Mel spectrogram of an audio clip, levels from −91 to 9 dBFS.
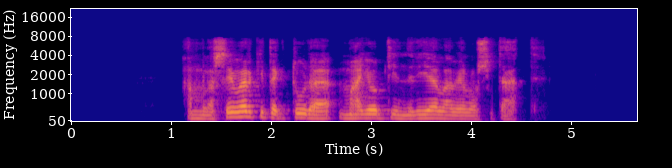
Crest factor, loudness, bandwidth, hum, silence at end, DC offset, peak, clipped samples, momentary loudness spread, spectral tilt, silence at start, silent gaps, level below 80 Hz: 22 dB; -24 LUFS; 8 kHz; none; 1.2 s; under 0.1%; -4 dBFS; under 0.1%; 14 LU; -4.5 dB/octave; 1.15 s; none; -70 dBFS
